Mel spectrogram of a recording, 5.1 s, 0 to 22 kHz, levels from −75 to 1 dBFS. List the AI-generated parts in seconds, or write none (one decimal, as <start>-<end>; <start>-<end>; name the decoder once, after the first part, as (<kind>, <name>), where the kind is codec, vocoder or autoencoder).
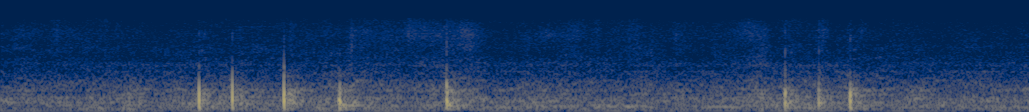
0.0-0.9 (codec, SNAC); 1.5-5.1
